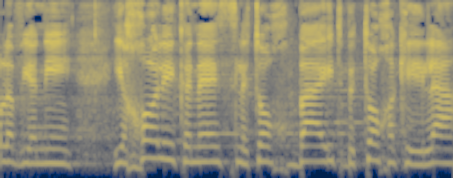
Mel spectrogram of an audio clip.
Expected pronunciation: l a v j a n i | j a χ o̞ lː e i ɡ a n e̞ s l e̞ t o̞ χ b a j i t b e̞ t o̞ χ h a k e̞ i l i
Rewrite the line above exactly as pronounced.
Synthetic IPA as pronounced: l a v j a n i | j a χ o̞ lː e i k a n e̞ s l e̞ t o̞ χ b a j i t b e̞ t o̞ χ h a k e̞ i l a

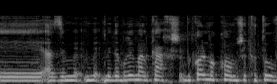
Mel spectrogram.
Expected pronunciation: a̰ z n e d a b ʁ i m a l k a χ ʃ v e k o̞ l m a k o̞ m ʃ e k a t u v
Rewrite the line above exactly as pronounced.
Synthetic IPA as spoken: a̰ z m e d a b ʁ i m a l k a χ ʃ b e k o̞ l m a k o̞ m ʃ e k a t u v

